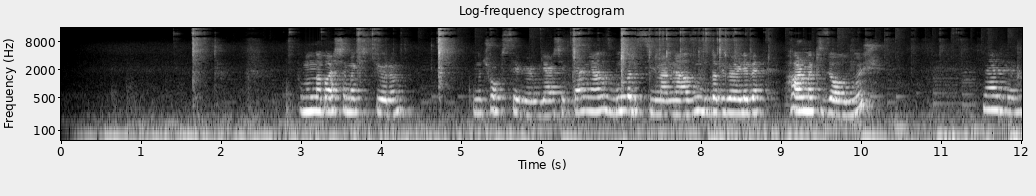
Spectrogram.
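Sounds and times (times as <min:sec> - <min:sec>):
low steady hum: 0:00.0 - 0:12.0
small objects clicking and knocking: 0:06.4 - 0:09.0.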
